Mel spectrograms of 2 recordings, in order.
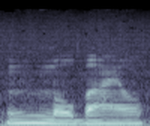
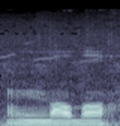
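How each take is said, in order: First: Drawn-in "mm", then "mobile" ending like "bile"; teasing long-i mobile. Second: "mobile" rhyming with noble; short-ending mobile. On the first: Husband teasing his wife over her word, "mobile" as MOH-bile. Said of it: "teasing my wife the other day". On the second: Husband contrasting with his wife's word, "mobile" as MOH-bul. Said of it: "'cause she said mobile". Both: Retold or imitated.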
